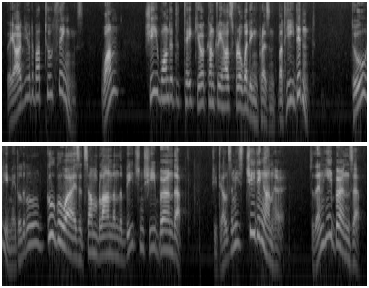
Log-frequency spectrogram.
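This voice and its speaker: An actor playing a shrewd, theatrical criminal lawyer, making points emphatically and slangily in 1940s radio style. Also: male voice, fairly high pitch, huge pitch swings, normal speed, bright, forceful tone, exaggerated voice. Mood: brisk, sardonic. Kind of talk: 1940s radio drama acting.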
